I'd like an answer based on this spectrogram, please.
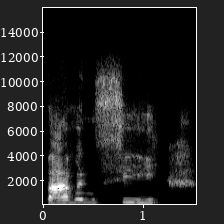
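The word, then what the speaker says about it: baobhan sith: t h but it's the legendary and it's pronounced bavan C and they're also known as the white woman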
